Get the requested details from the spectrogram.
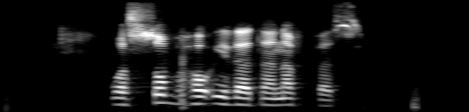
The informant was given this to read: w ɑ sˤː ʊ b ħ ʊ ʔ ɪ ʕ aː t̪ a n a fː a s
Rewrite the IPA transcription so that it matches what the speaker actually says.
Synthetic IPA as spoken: w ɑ sˤː ʊ b ħ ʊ ʔ ɪ ð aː t̪ a n a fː a s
